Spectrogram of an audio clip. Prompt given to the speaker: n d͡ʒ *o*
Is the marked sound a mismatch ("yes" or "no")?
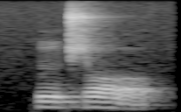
yes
